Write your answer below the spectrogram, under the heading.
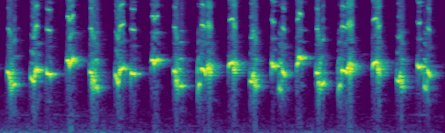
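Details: Yellow-vented bulbul singing a long 'ropel' song used as a lure to draw other bulbuls into full song: a fast run of bubbly, slurred whistled notes, each rising and falling, packed about five per second with no pause.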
